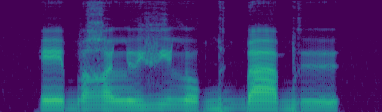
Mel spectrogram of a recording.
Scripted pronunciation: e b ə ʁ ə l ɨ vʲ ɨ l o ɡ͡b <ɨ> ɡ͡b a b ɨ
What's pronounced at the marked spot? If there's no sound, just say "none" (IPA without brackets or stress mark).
ɨ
